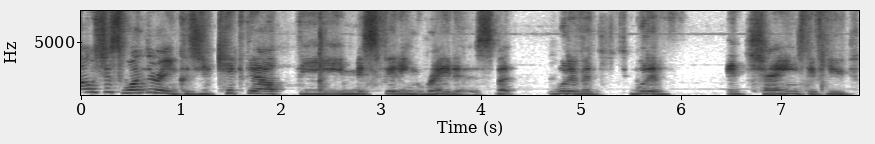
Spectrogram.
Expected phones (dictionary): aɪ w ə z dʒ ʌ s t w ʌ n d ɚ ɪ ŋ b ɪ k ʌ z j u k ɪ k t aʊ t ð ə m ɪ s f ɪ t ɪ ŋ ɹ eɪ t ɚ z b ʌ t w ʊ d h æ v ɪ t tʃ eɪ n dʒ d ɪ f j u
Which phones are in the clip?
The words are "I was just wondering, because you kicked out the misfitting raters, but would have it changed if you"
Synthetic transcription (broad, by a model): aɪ w ə z dʒ ʌ s t w ʌ n d ɚ ɪ ŋ k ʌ z j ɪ k ɪ k t aʊ t ð ə m ɪ s f ɪ t ɪ ŋ ɹ eɪ t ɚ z b ʌ t w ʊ d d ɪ v ɪ t tʃ eɪ n dʒ d ɪ f j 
